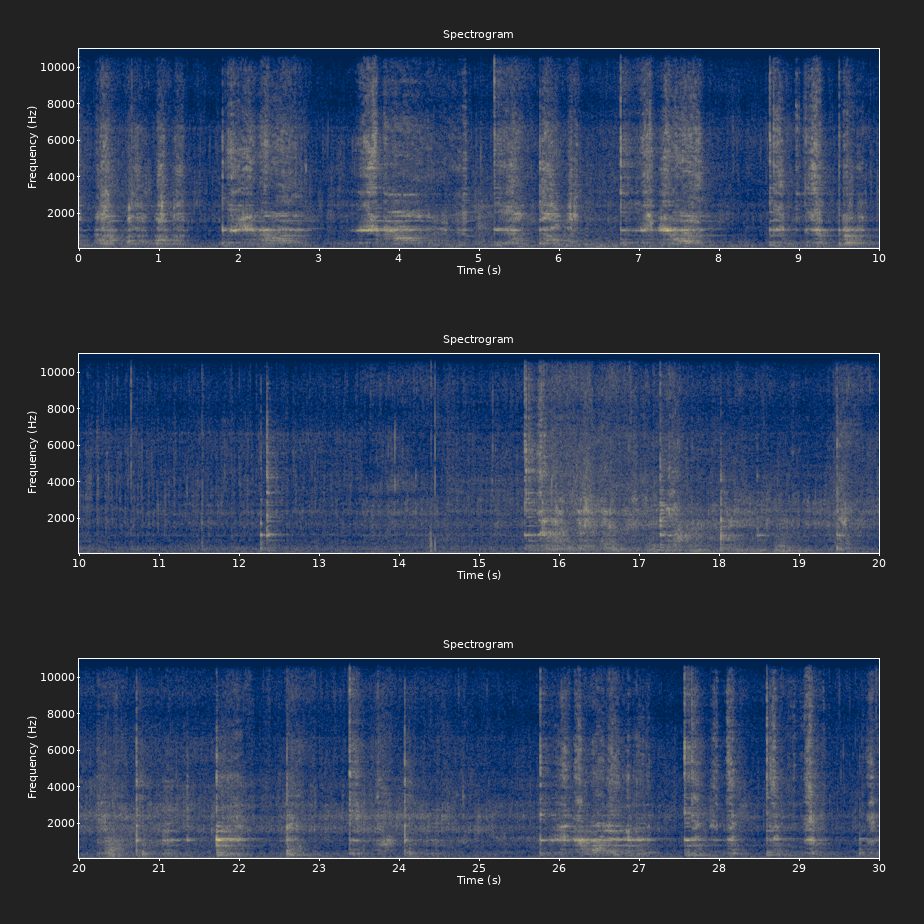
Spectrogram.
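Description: Metal spatula stirring and scraping a thick beef and potato curry around a wide metal karai, in runs of scraping strokes, with the food frying underneath. The stirring eases off for a few seconds about a third of the way in, then picks up again, over a steady low hum.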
